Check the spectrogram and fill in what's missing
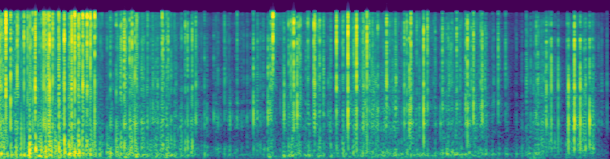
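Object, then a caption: Snakeskin-embossed leather sheet. Long acrylic nail tips scratch across the scales of a large, flat, teal snakeskin-embossed leather sheet. The result is a dense run of short, rough scratching strokes with a low, full body and some bright edges. It is loudest in the first second, then settles into quieter, uneven rasping.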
